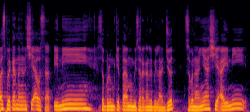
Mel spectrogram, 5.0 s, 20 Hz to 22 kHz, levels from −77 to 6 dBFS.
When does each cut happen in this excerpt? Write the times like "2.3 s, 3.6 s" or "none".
0.9 s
